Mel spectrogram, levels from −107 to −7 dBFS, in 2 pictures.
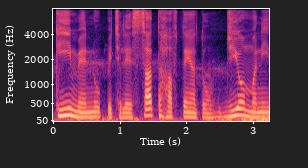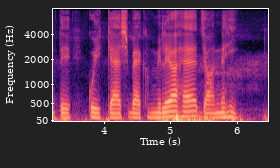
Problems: constant background noise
